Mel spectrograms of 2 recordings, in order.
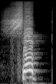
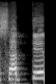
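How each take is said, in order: First: The first syllable has extra stress. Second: The first syllable has no extra stress. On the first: The speaker calls it right. "सत्य होता है" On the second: The speaker calls it wrong. "सत्य नहीं होता है"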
